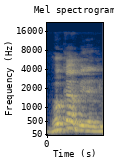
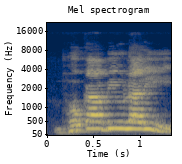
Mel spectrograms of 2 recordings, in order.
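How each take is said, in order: First: ভোকাবুলারি with a plain short "bi" in the middle; quick "bhokabilari" for ভোকাবুলারি, no "byu"; common mispronunciation. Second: ভোকাবুলারি drawn out, with a clear "byu" glide; slow, careful "bhokabyulari" for ভোকাবুলারি; correct pronunciation. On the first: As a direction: say ভোকাবুলারি as "bho-ka-bi-la-ri", without the "yu" glide. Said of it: "এটা কিন্তু সঠিক উচ্চারণ নয়". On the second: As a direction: say ভোকাবুলারি slowly as "bho-ka-byu-la-ri". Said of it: "এর সঠিক উচ্চারণ হবে". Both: Shown as a demonstration.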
